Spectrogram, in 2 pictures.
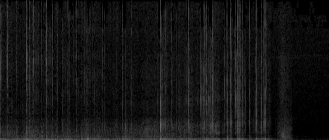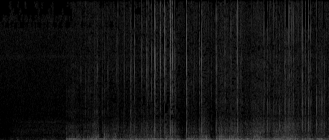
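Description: Fingertips of both hands scratch and rub over a black foam microphone windscreen, producing a dense, boomy, crackling rustle concentrated in the low end. The scratching drops to near silence for about a second around the middle, then resumes just as thick and rumbling to the end.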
